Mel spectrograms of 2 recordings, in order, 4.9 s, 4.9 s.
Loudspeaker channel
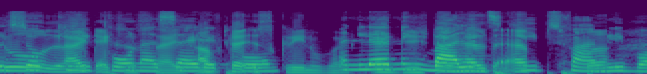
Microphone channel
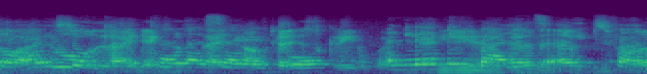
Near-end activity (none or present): present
